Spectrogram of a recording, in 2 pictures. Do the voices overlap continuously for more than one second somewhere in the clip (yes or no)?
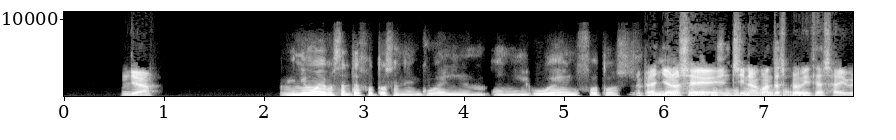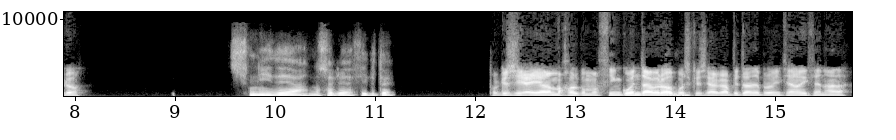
yes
